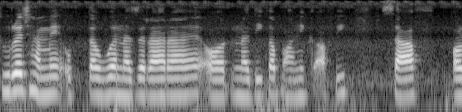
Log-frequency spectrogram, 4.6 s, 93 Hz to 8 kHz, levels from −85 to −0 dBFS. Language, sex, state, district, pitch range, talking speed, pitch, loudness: Chhattisgarhi, female, Chhattisgarh, Jashpur, 175-190 Hz, 195 wpm, 180 Hz, -18 LUFS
